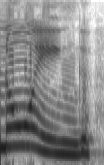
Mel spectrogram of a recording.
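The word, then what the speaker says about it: knowing: क्या हो जाएगा स्माइल्ड यह है नोइंग यहां पर एन ओ डब्लू आई एन जी सिर्फ इतने की साउंड आ रही है मतलब सिर्फ इतना ही प्रोनाउंस किया जाता है बट लिखते टाइम के भी ऐड करते हैं यहां पर प्रोनाउंस करते टाइम लेटर के साइलेंट होता है अगर आपको यह जानना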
